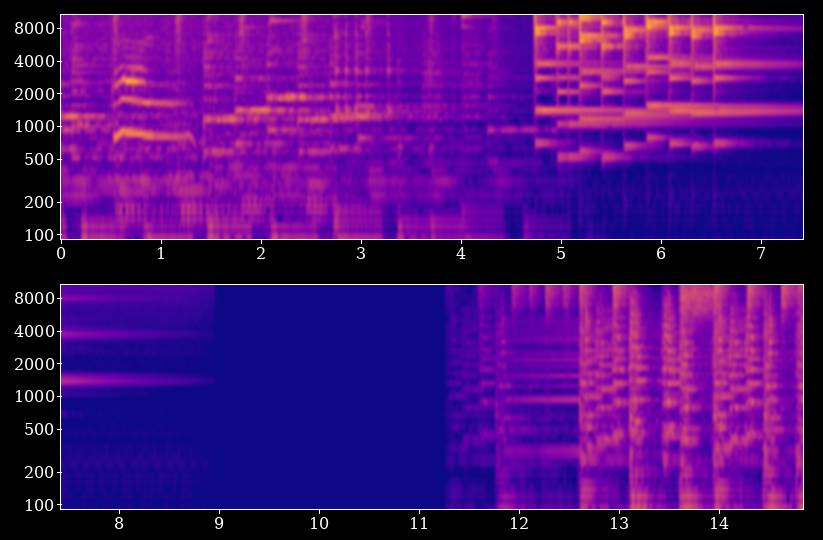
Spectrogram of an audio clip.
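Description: A single short cat meow rises over a bouncy musical tune at the start, followed by ringing chime notes that fade into several seconds of silence before the music returns.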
